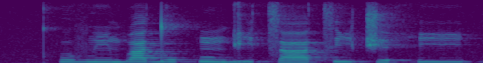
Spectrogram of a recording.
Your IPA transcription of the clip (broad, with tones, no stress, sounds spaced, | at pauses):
kʰ ʊ˨ v ĩ˨ b a˦ d o˦ k ũ˦˨ ɡ i˦˨ t͡s aː˨ t͡s i˦˨ t͡ʃ ɪ˨ h i˦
